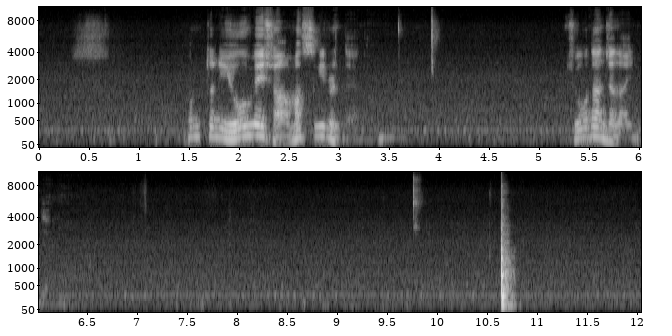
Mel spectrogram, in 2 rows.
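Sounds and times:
man speaking: 0:01.5 - 0:03.6, 0:05.3 - 0:06.2.

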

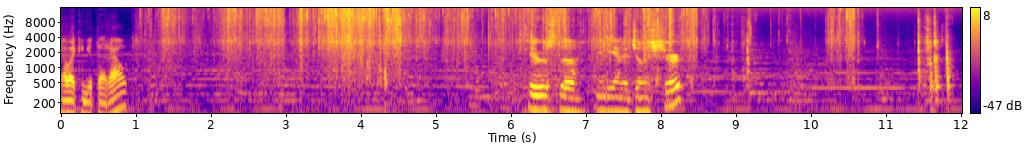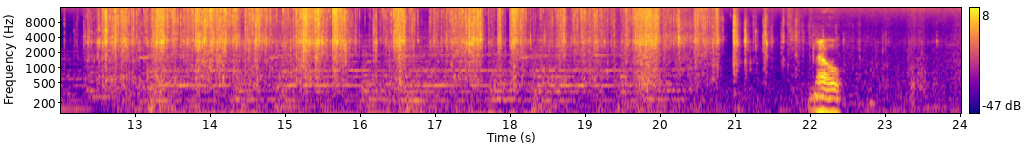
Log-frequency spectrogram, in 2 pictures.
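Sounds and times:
music with held tones: 0:00.0 - 0:21.4
plastic bag crinkling: 0:01.0 - 0:22.4.

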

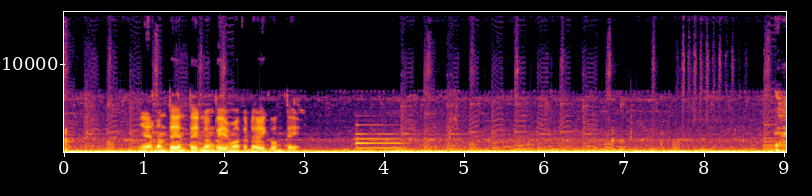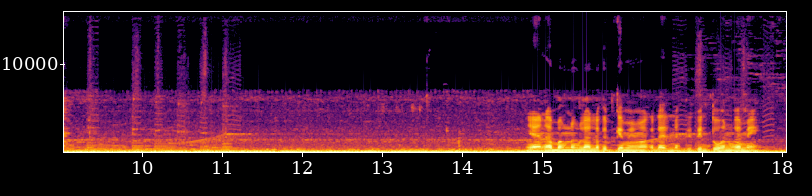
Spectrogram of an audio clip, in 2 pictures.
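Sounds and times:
background music: 0:00.0 - 0:02.4, 0:03.7 - 0:11.8
low engine rumble: 0:00.0 - 0:18.0.

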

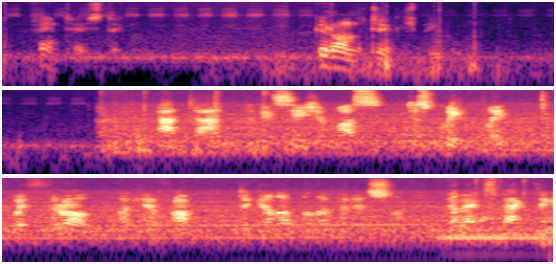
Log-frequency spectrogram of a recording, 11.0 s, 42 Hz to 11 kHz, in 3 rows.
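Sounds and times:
minibus running inside cabin: 0:04.4 - 0:11.0.

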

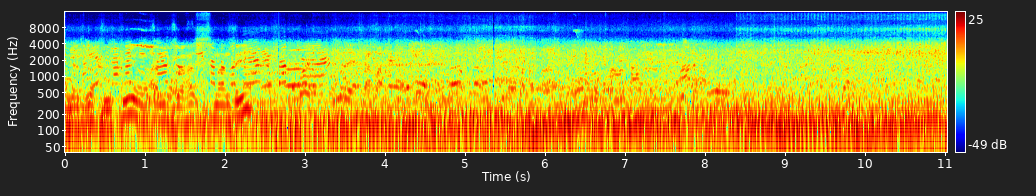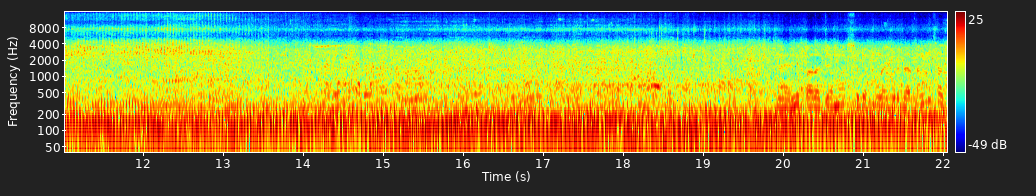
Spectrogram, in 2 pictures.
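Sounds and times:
motorbike engines running: 0:00.0 - 0:22.0
people talking: 0:00.0 - 0:22.0.

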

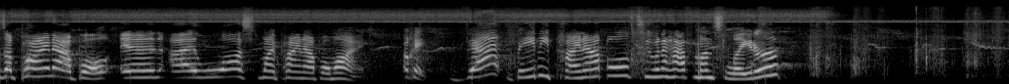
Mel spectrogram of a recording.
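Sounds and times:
insect trill: 0:00.0 - 0:10.0
footsteps in dry leaves: 0:06.1 - 0:10.0.

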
